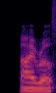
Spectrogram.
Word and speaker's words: Iroh: Iroh. – Iroh, thank you.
